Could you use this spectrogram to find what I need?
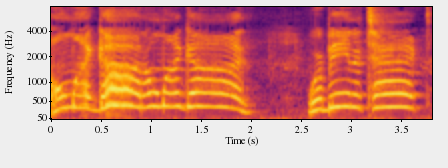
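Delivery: very high, shrill screaming cry. Retelling a dream of a building on fire, imitating own screaming. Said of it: "I started screaming".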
